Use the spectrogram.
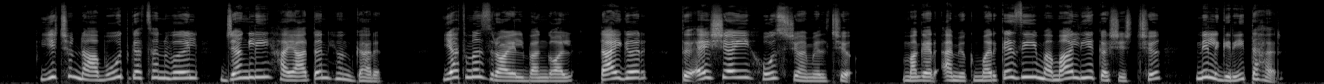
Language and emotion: Kashmiri, neutral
